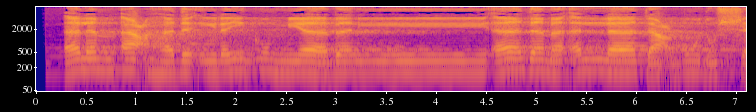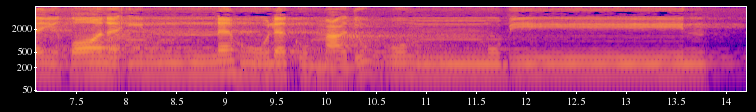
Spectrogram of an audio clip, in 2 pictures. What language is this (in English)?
Arabic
